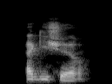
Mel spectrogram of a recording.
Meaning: alluring, enticing
- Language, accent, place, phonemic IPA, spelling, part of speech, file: French, France, Lyon, /a.ɡi.ʃœʁ/, aguicheur, adjective, LL-Q150 (fra)-aguicheur.wav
